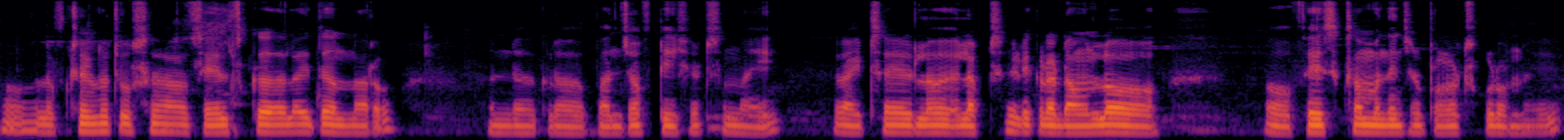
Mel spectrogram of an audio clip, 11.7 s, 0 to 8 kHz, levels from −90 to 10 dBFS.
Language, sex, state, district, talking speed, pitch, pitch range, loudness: Telugu, male, Andhra Pradesh, Visakhapatnam, 140 wpm, 110 Hz, 105-115 Hz, -30 LUFS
